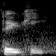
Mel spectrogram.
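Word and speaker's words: Stiffkey: we come on to stifky marshes although in the norfolk pronounced stooky yeah this is yeah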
